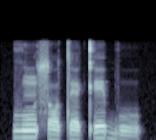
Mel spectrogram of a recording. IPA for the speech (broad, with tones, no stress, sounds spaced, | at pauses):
ɣ ũ˦ s ɔ˨ t ɛ˨ kʼ e˦ b u˨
